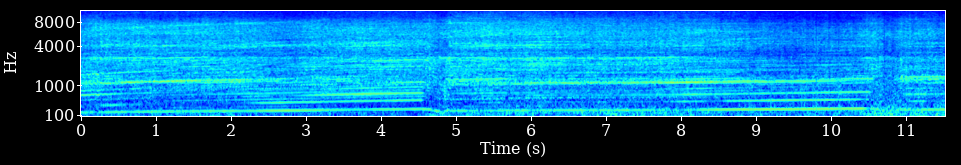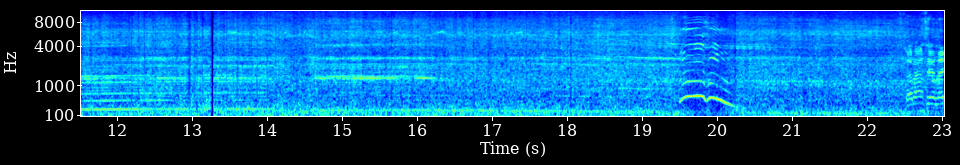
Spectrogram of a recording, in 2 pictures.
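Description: A Kove 450R motorcycle ridden hard in sport mode, its engine droning loud and close with rising and falling revs through gear changes, and a rider talking over the steady roar.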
